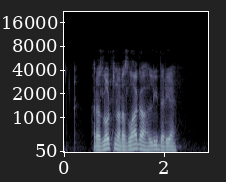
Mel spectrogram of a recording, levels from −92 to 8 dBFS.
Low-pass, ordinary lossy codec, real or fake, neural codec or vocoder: 7.2 kHz; none; real; none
